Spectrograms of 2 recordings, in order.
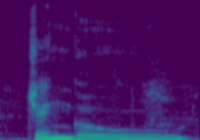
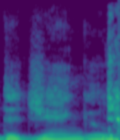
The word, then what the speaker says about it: Django: But the guy calls him De Django. – Yes, yeah, exactly. – And then he turns around and he says, the D is silent.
